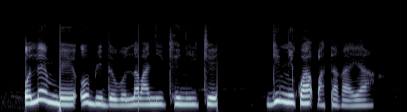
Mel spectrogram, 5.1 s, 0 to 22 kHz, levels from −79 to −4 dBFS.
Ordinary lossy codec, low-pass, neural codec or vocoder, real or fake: none; 9.9 kHz; none; real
